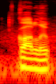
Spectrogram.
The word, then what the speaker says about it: Guadalupe: Because I say Guad because the way people pronounce that street here is... – Guadalupe. – Guadalupe, yeah. Guadalupe. It offends me on a core level, but that's how you say it.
